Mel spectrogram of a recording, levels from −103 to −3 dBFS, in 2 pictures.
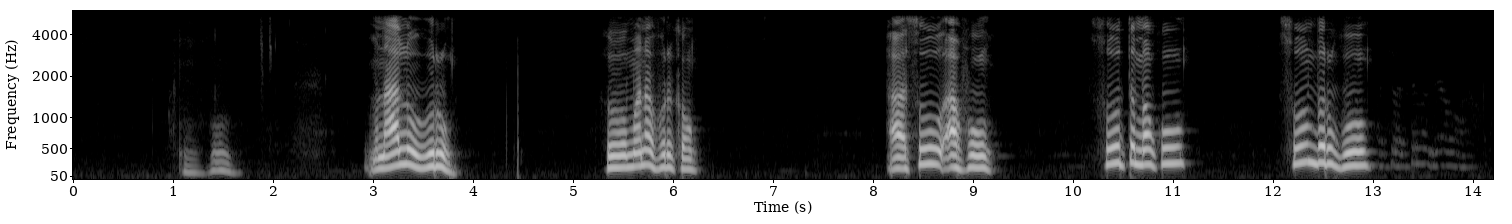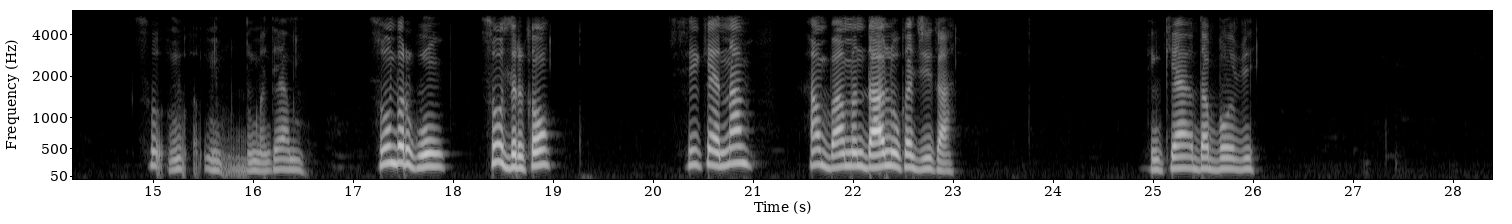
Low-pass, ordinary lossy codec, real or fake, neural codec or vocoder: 5.4 kHz; none; real; none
